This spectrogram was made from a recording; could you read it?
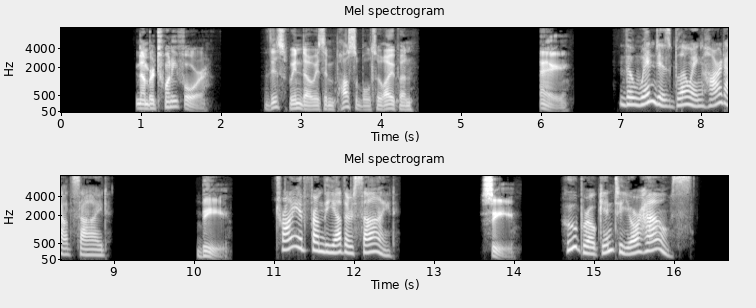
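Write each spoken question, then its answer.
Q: This window is impossible to open.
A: B: Try it from the other side.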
